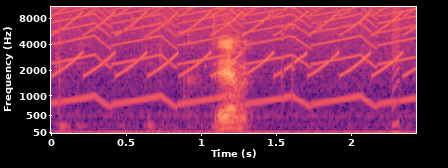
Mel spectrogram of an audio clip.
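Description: A short electronic blip sounds.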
